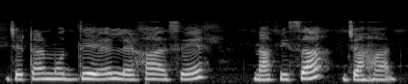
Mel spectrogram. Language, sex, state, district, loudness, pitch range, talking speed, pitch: Bengali, female, Assam, Hailakandi, -18 LUFS, 230-260 Hz, 105 wpm, 245 Hz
